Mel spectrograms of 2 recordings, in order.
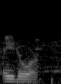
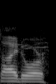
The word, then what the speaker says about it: Aitor: Actually, it's Itor. What did I say? Ador. It's Idor. I saw it written down for the Itor, public. the A is silent. Yeah, I looked at the public address announcer's cheat sheet. So there's no A, it's Itor.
